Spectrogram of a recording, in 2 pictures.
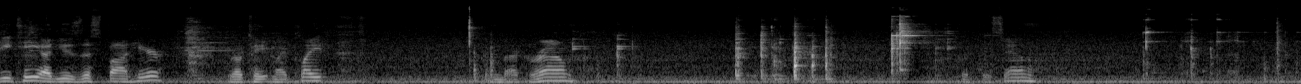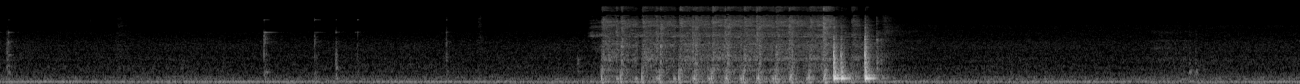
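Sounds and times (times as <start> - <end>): steady low hum: 0.0 - 19.0, 21.0 - 26.0
steel parts clinking: 7.3 - 9.7, 11.4 - 13.3
fast mechanical rattling: 19.0 - 21.7.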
